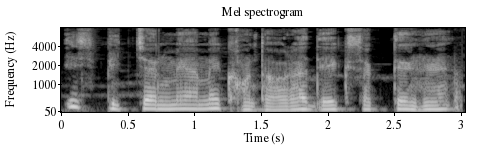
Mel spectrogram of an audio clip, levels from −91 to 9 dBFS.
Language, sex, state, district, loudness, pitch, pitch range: Hindi, male, Assam, Kamrup Metropolitan, -17 LUFS, 135 Hz, 130-150 Hz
